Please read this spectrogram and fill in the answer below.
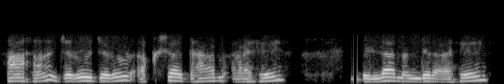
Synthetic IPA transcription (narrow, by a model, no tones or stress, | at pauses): hãːɦãːd͡ʒɐɾuːɾd͡ʒɐɾuːɾɐ̰kʃəɾd̪ʱaːmaːɦe | bɪlːamɐ̃nd̪ɪɾaːɦe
